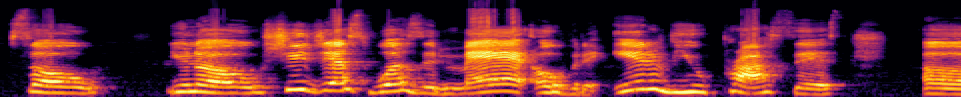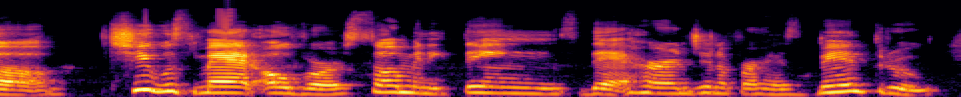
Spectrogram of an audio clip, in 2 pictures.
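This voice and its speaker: A woman's voice: medium pitch, unhurried, a bit bright. A woman in a casual vlog, recapping a reality show episode for her viewers and saying "you know" constantly. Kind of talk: casual chat to camera.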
